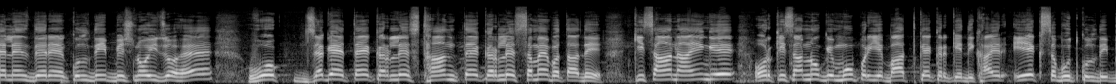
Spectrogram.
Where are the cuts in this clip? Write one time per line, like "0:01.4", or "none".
none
